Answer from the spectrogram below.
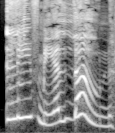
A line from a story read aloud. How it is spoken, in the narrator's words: she cried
